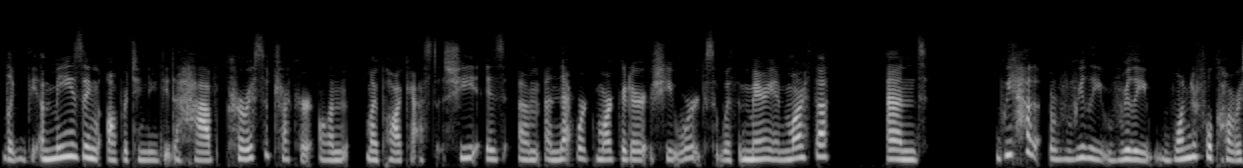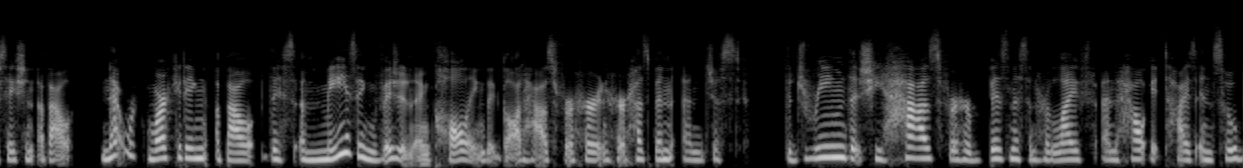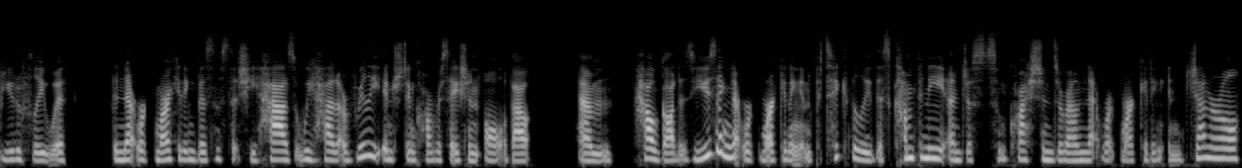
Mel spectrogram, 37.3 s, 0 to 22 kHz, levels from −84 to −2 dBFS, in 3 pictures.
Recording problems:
muffled; slightly; fading above 2.5 kHz

